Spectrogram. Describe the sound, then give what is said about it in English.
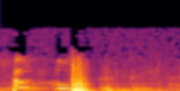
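A single heavy punch lands with a sharp thud that knocks a man out, just after a brief grunting voice, then fades into a low rumble of background noise. “You knocked out”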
